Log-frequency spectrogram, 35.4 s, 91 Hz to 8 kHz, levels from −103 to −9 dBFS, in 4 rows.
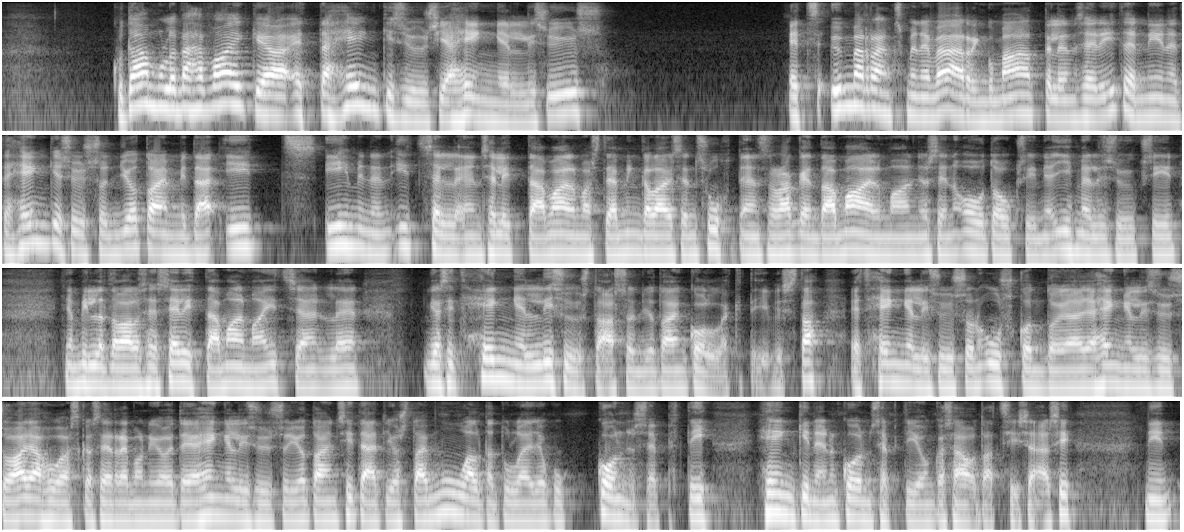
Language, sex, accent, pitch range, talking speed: Finnish, male, native, 115-145 Hz, 135 wpm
